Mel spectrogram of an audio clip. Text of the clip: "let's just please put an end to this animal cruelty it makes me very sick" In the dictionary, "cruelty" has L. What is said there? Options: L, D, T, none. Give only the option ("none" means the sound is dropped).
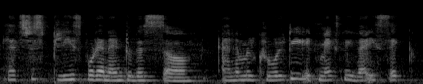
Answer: L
